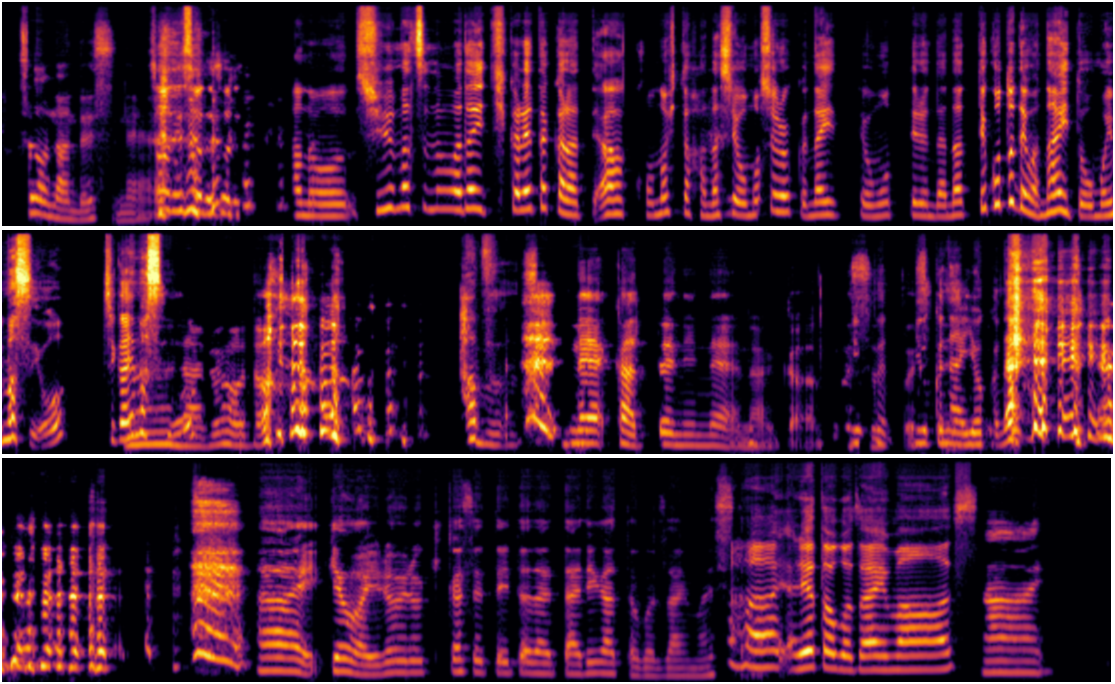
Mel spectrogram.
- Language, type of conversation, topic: Japanese, podcast, 相手が話したくなる質問とはどんなものですか？
- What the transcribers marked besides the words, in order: laugh; laugh; laugh; other background noise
